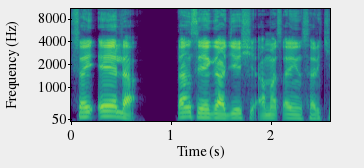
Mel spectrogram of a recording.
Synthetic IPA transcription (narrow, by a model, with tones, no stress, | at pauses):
sa˦jʔeː˦la̰˨ | ɗɐ˦nsa˨je˦ɡaː˨d͡ʒeː˦ʃi˦ʔa˨mɐ˦sʼɐ˦jɪ˦nsɐ˦rkʲi̥ː˦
